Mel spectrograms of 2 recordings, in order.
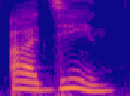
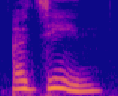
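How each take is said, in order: First: The first vowel sounds almost like 'a'. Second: The same.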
